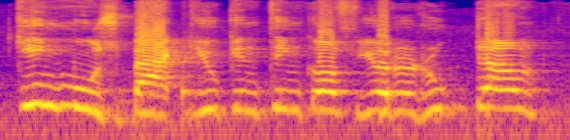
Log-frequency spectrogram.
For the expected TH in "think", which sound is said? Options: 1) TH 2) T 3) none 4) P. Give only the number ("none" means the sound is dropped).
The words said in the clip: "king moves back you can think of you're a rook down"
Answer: 2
